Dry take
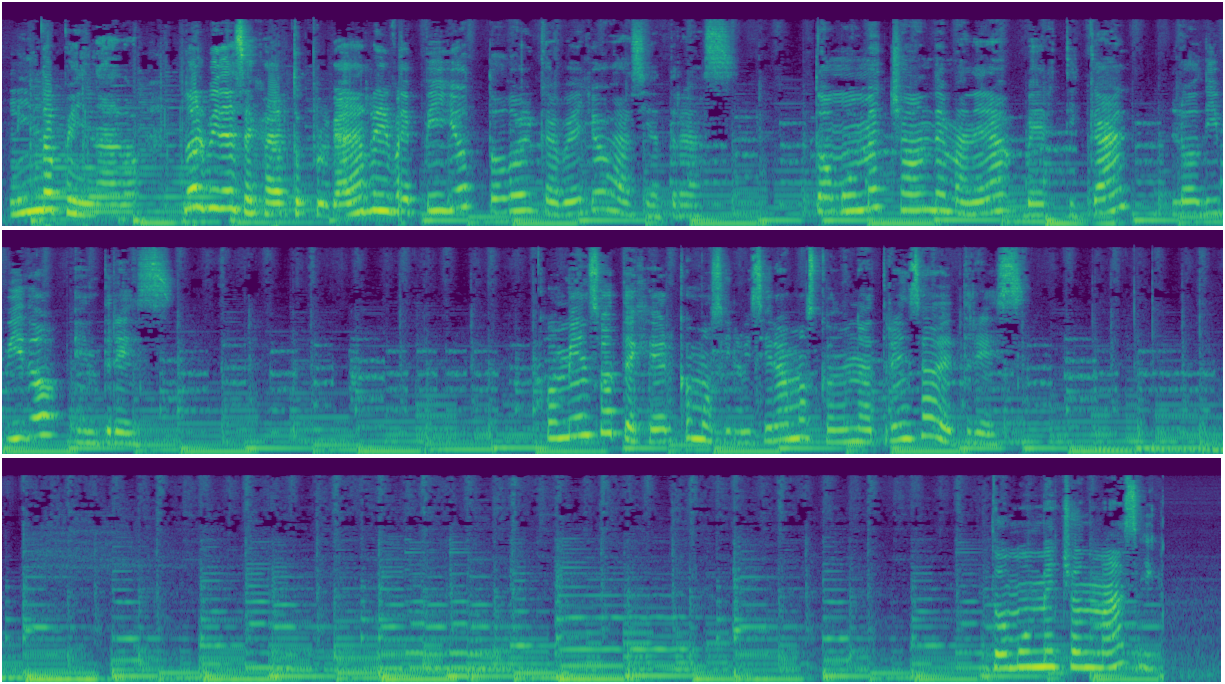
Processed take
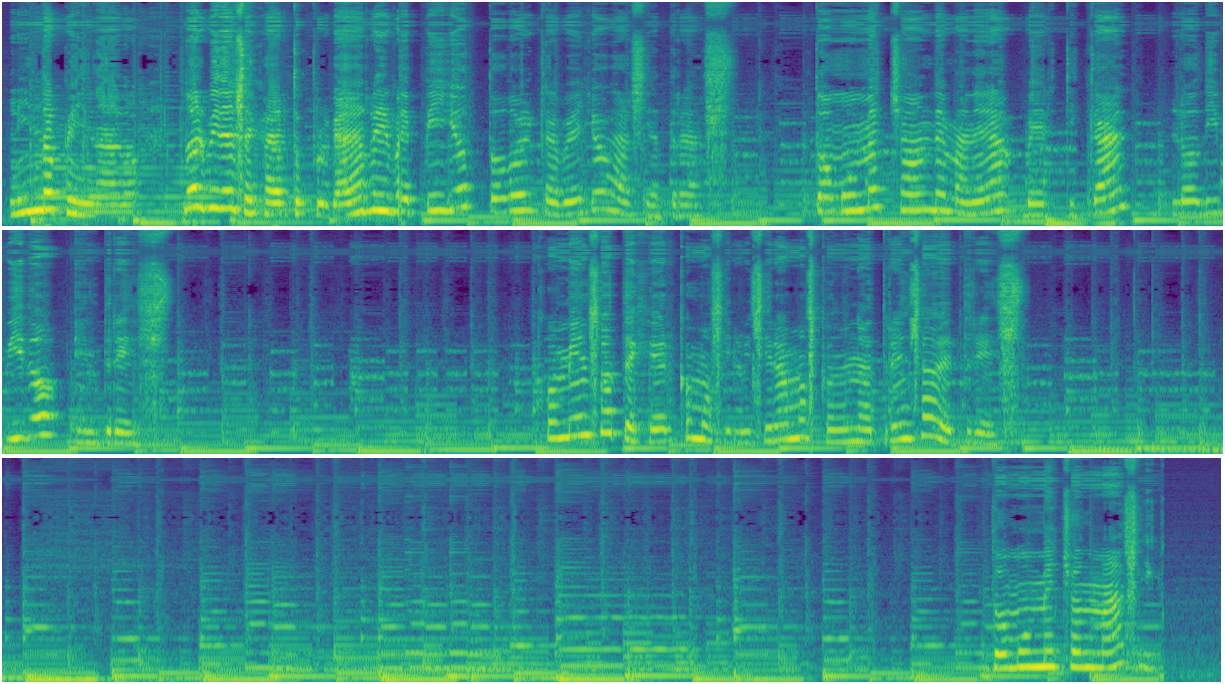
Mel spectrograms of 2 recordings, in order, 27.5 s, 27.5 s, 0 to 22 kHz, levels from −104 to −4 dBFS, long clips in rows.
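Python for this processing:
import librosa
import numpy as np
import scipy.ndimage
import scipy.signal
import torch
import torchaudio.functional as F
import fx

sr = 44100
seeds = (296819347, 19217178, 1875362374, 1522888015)

y = np.repeat(x[::3], 3)[:len(x)]
y = F.gain(torch.from_numpy(y), 8.5).numpy()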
